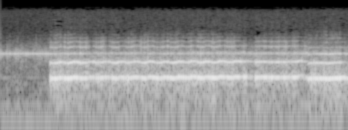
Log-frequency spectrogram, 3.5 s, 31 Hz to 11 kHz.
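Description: A shortwave radio exact time signal from the Szabad Magyarország hangja station marking 17:00: a steady high tone rises at half a second into a loud, sustained, buzzy lower tone with harmonics that holds unbroken to the end, with no talking.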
